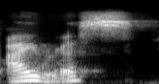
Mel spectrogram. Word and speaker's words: Eyris: It's an optometry marketing company, and it's spelled EYRIS, like, so we kind of combine like iris of your eye, but eyes and the flowers.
